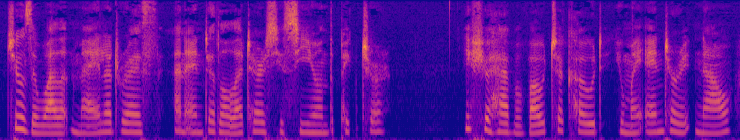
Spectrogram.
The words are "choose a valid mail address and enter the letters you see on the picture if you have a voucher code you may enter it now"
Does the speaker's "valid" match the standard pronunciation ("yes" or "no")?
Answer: no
